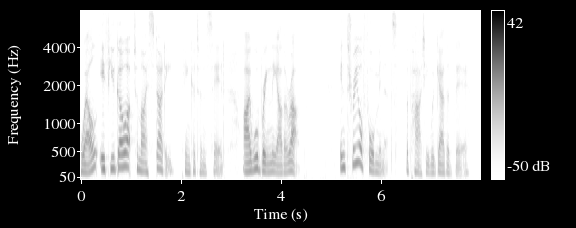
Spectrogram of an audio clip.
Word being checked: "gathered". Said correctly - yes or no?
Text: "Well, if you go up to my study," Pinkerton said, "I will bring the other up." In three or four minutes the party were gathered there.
yes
